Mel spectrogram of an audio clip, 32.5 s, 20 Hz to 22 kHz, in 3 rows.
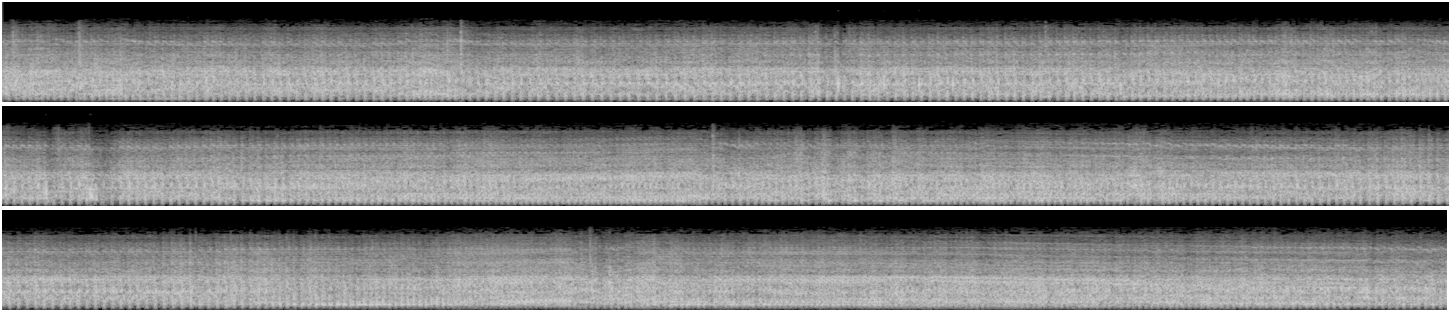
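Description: BMW G310R's single-cylinder engine and exhaust, heard from the saddle while riding at a steady easy pace, rising and falling a little in pitch with small throttle changes. There is one brief thump about eleven seconds in.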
